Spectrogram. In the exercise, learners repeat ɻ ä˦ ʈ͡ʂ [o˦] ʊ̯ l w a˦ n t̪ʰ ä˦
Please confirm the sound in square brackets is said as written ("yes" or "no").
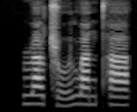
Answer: no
